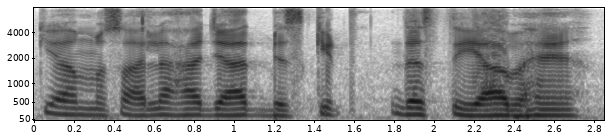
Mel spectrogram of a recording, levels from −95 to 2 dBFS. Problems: constant background noise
